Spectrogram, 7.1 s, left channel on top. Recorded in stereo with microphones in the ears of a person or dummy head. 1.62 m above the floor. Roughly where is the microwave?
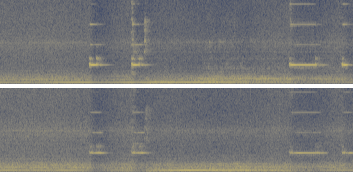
Left.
